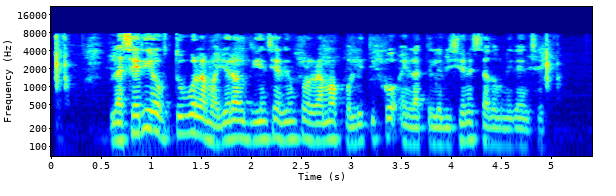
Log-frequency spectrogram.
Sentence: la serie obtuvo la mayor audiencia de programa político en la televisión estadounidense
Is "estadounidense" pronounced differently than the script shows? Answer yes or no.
no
